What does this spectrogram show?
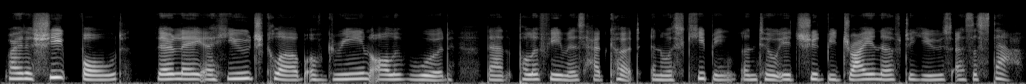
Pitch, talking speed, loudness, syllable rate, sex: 230 Hz, 175 wpm, -20 LUFS, 4.5 syllables/s, female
